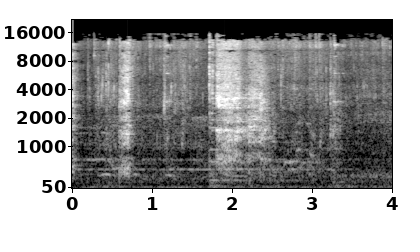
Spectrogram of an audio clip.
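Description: Metal spoon stirring fried cabbage in a metal pot, scraping against the pot in a few short strokes, the longest and loudest about two seconds in.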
